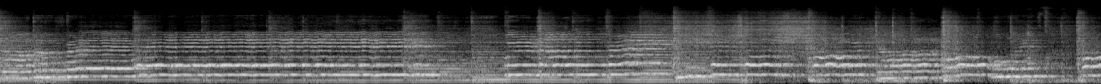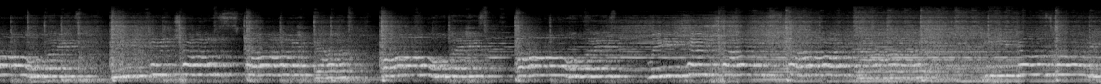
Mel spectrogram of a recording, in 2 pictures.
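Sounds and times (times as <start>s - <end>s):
woman singing into a microphone: 0.0s - 22.0s.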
